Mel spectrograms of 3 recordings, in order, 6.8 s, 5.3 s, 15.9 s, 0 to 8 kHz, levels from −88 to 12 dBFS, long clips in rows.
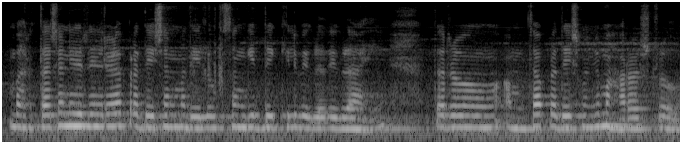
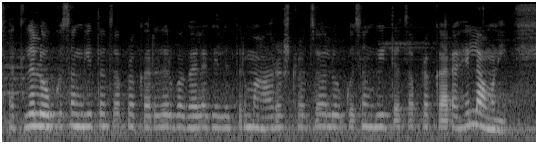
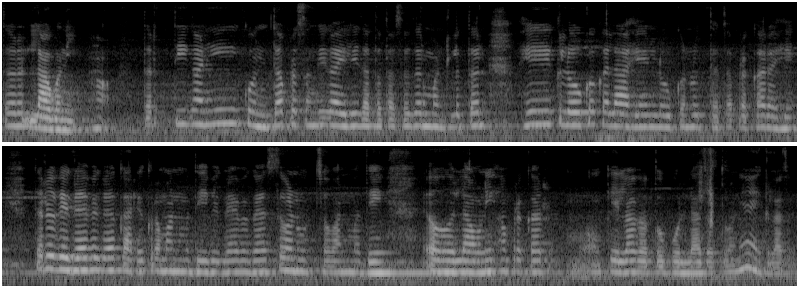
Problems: constant background noise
